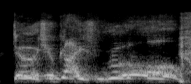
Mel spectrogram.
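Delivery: put-on high, slow drunken yell; drunk shout. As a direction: yell it like a wasted fan. Retold drunk fan shouting.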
